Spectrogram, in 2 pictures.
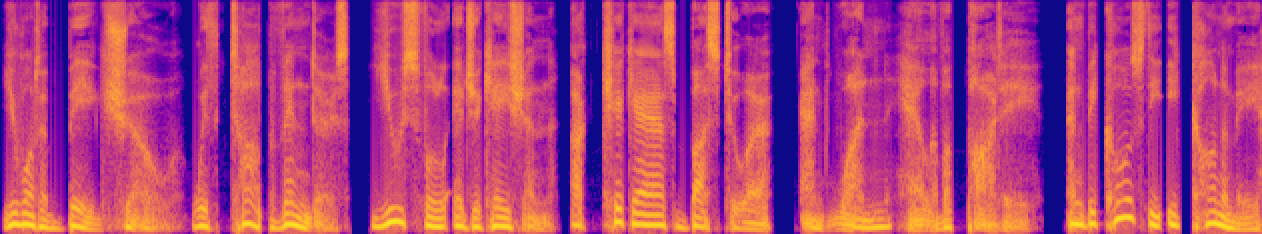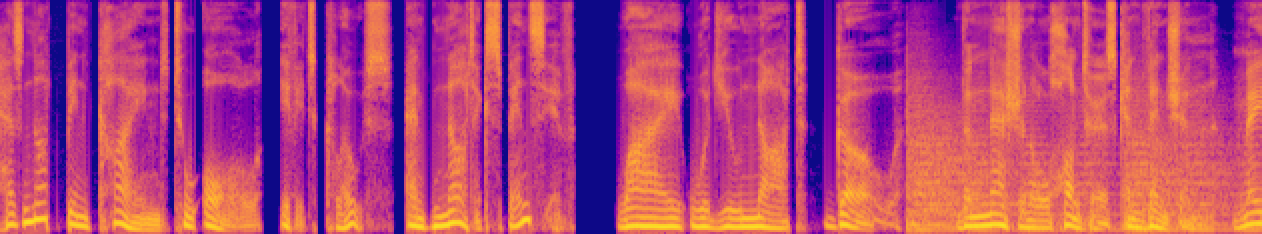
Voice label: radio commercial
